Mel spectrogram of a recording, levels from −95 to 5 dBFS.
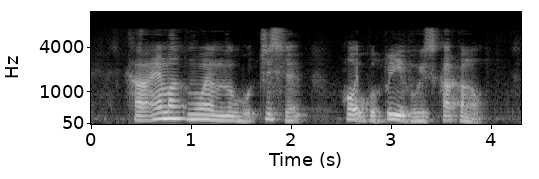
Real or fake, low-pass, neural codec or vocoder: fake; 7.2 kHz; codec, 16 kHz, 1 kbps, FunCodec, trained on Chinese and English, 50 frames a second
